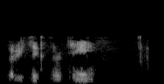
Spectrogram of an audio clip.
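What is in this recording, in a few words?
Police Dispatch, Scanner audio; Police 1 Dispatch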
